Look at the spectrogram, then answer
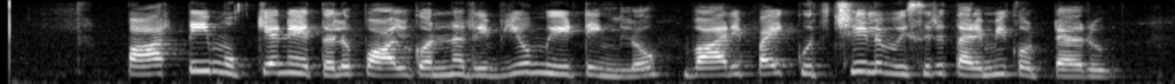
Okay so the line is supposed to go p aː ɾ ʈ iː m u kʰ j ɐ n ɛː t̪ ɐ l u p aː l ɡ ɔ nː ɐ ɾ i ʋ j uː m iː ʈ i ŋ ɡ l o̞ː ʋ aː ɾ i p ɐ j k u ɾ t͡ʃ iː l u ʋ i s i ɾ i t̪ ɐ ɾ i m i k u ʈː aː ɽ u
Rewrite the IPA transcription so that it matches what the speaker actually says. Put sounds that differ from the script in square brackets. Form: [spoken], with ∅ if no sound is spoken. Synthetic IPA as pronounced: p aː ɾ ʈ iː m u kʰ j ɐ n ɛː t̪ ɐ l u p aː l ɡ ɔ nː ɐ ɾ i ʋ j uː m iː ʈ i ŋ ɡ l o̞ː ʋ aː ɾ i p ɐ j k u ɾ t͡ʃ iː l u ʋ i s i ɾ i t̪ ɐ ɾ i m i k [ɔ] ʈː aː [ɾ] u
